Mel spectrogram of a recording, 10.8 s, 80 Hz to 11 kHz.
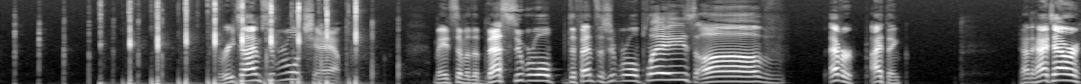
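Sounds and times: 
hand clapping: 0:00.0 - 0:04.1
speech: 0:02.2 - 0:03.6, 0:04.4 - 0:09.1, 0:10.2 - 0:10.8.

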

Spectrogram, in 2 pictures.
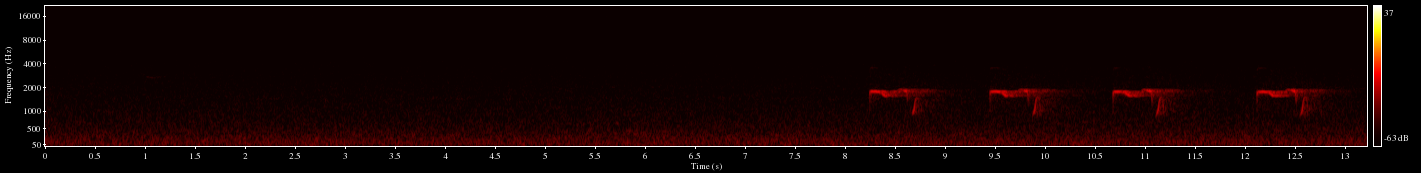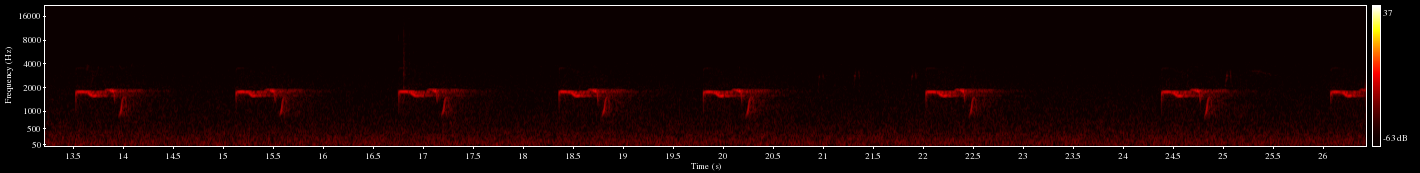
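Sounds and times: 
Common Poorwill singing at dawn: 0:08.2 - 0:14.4, 0:15.1 - 0:16.0, 0:16.8 - 0:17.6, 0:18.4 - 0:23.0, 0:24.4 - 0:26.4.

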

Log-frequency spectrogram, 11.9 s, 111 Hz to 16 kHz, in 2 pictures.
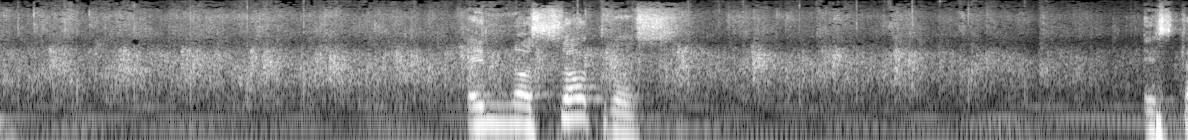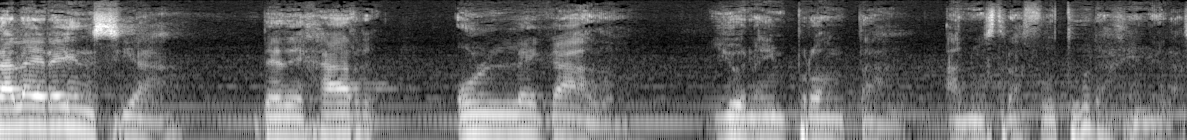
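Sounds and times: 
roomful of people clapping: 0:00.0 - 0:06.3
speech: 0:02.3 - 0:03.5, 0:05.7 - 0:11.8.

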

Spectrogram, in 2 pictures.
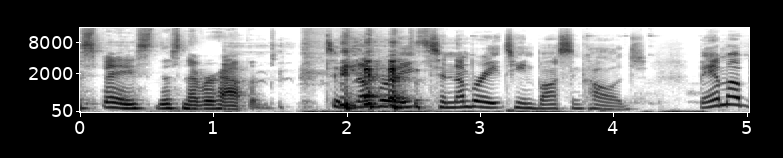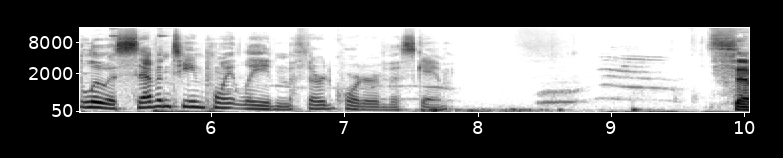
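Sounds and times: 
speech: 0:00.0 - 0:07.9, 0:09.8 - 0:10.0
laughter: 0:01.6 - 0:02.7
cat meowing: 0:07.3 - 0:09.7.

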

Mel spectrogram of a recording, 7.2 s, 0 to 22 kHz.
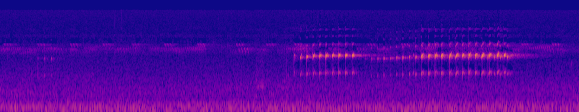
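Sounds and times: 
frogs croaking: 0:00.0 - 0:07.0.

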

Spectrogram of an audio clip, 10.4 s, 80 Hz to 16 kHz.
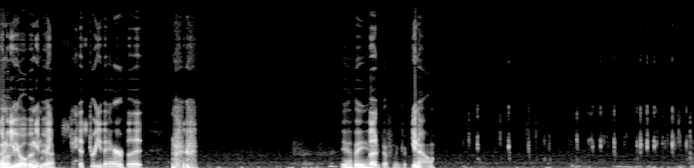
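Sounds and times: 
speech: 0:00.1 - 0:03.0, 0:05.1 - 0:06.6
typing on a computer keyboard: 0:07.0 - 0:10.4.

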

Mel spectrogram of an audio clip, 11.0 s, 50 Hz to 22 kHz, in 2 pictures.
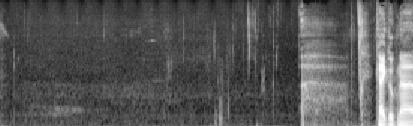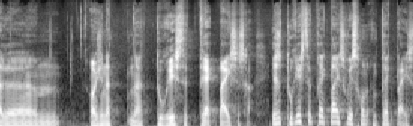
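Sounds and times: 
person sipping a drink: 0:00.0 - 0:05.0
slurping gulp: 0:01.9 - 0:03.8
soft mouth clicks: 0:02.0 - 0:05.0, 0:06.4 - 0:06.8
speech: 0:05.0 - 0:11.0.

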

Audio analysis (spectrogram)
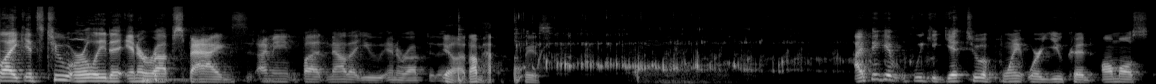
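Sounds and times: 
speech: 0:00.0 - 0:05.7, 0:08.6 - 0:11.5
coffee pouring into a cup: 0:05.2 - 0:09.2.

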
